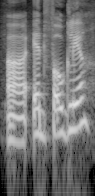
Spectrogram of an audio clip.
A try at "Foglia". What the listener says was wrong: Is pronounced folia. The G is silent. It means foliage like in Italian. And now if you say folia, you're now multilingual.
